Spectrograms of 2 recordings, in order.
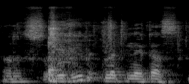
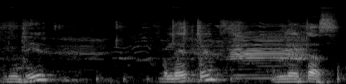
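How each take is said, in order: First: Said in the usual way. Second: "रुधिर platelets" slowly, with long gaps between the parts; word-by-word dictation. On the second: Shown as a demonstration. Teacher giving pupils the third name, slow split "रुधिर platelets". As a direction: pause after "रुधिर", then split "platelets" into plate and latus.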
